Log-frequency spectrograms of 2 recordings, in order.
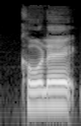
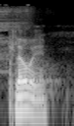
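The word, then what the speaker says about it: Chloë: Och i den här tv-serien så är ju hon, vet hon, Cole Grace Moretz. Jag vet inte hur man uttalar det första. Men hon som är med i Kick-Ass. – Chloe.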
